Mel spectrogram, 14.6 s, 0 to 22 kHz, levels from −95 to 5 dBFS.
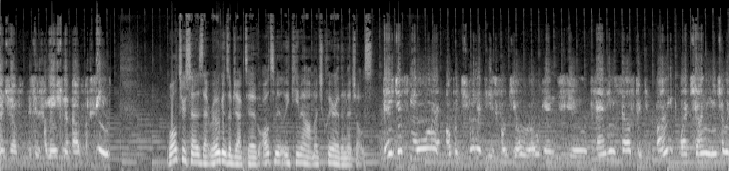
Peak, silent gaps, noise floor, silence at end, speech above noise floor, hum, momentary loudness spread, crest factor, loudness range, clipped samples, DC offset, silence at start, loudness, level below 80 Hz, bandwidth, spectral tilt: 0 dBFS; none; -34 dBFS; 0 s; 20 dB; none; 12 LU; 14 dB; 3 LU; 0.1%; under 0.1%; 0 s; -14 LUFS; -42 dBFS; 16.5 kHz; -6 dB/octave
